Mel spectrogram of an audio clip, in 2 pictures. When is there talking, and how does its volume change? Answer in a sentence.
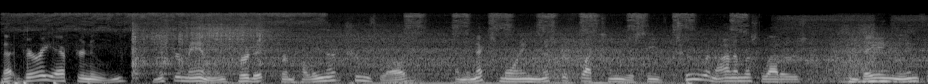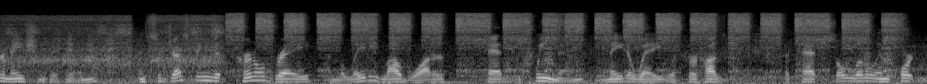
The talking can be heard from 0.0 to 18.5 s, at a steady volume.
